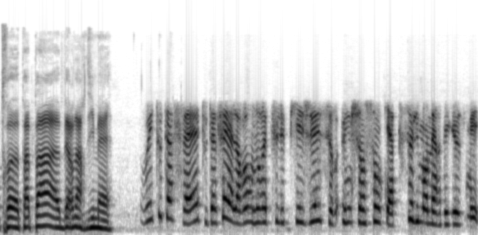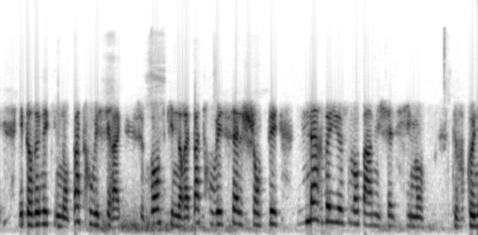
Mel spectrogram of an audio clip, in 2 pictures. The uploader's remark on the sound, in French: les Grosses Têtes ont eu au téléphone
